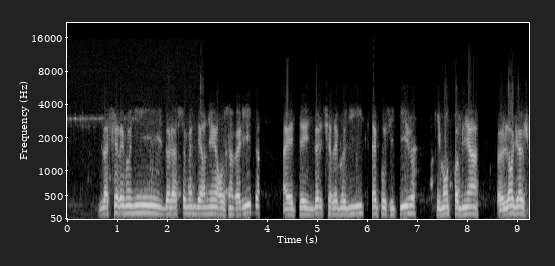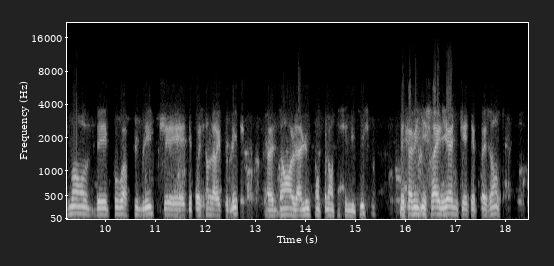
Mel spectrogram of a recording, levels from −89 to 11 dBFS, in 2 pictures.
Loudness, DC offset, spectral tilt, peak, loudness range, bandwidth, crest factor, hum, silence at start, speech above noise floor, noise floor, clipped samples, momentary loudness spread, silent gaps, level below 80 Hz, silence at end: -17 LUFS; under 0.1%; -9 dB/octave; -4 dBFS; 2 LU; 6 kHz; 14 dB; none; 0.65 s; 28 dB; -45 dBFS; under 0.1%; 7 LU; 6.04-6.10 s; -52 dBFS; 0.15 s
